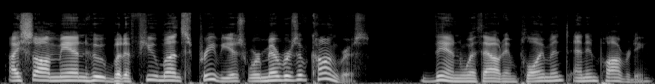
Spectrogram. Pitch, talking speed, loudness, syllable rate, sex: 165 Hz, 175 wpm, -18 LUFS, 4.8 syllables/s, male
